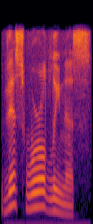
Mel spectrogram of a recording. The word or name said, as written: this-worldliness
